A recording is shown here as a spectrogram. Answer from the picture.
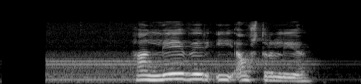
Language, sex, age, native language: Icelandic, female, 50-59, Icelandic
